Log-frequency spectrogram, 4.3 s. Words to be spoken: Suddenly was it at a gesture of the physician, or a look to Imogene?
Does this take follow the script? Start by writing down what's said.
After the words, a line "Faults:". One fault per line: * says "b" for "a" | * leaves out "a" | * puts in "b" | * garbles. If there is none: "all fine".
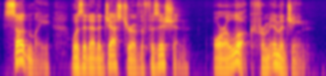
Suddenly was it at a gesture of the physician, or a look from Imogene?
Faults:
* says "from" for "to"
